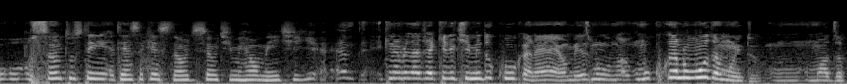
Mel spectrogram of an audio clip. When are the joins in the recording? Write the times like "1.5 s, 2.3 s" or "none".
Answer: none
